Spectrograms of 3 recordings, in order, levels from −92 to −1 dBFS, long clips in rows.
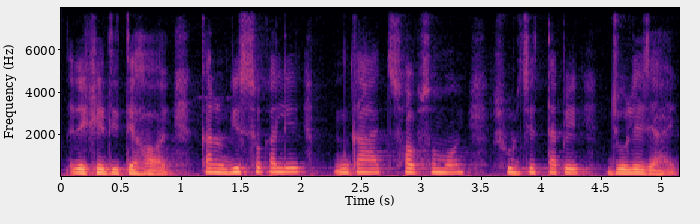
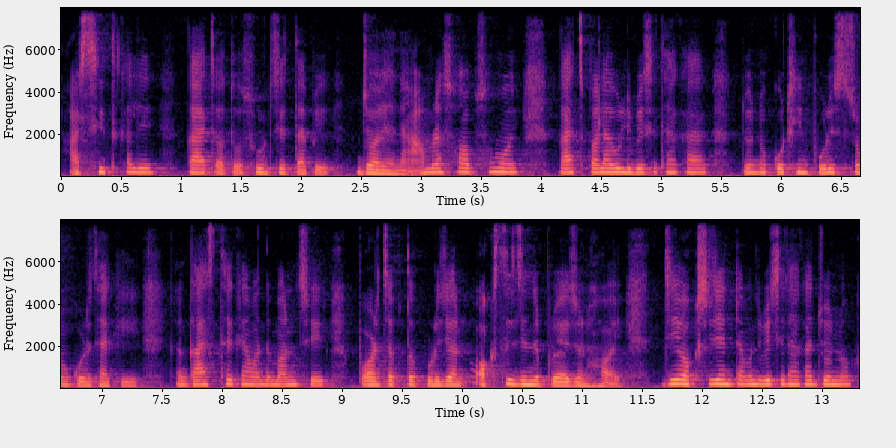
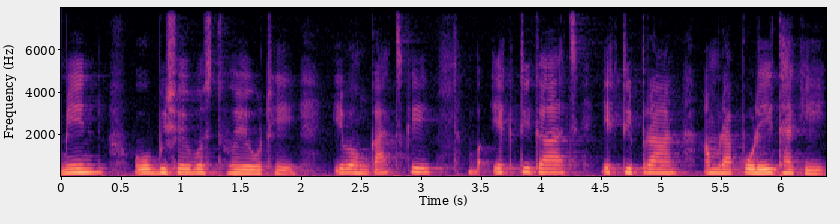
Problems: constant background noise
